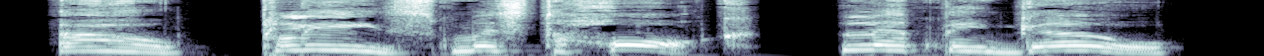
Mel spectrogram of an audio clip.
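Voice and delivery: very high, squeaky, sad little mouse voice. Narrator reads the mouse pleading with the hawk, in a squeaky sad little mouse voice. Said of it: "squeaked the sad little mouse".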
